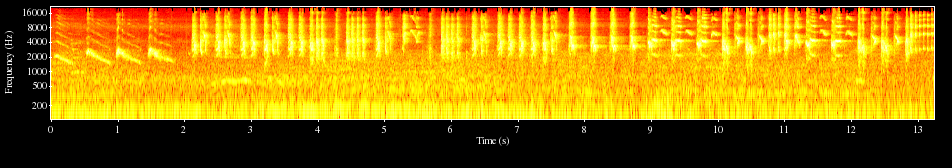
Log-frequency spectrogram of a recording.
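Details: Morning song of a long-tailed shrike from Banyuwangi, used to get other shrikes singing: a few rising whistled slurs give way to rapid, dense scratchy chatter that speeds into a continuous stuttering burst of harsh notes.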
